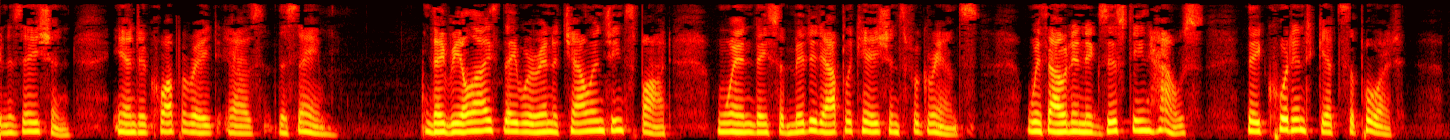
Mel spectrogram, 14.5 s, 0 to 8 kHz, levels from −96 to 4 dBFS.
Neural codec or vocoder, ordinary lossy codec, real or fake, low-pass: none; MP3, 32 kbps; real; 7.2 kHz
